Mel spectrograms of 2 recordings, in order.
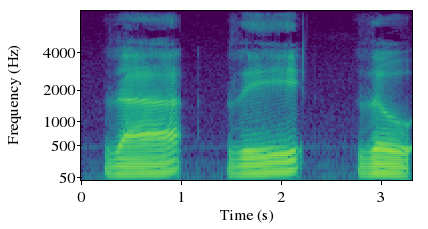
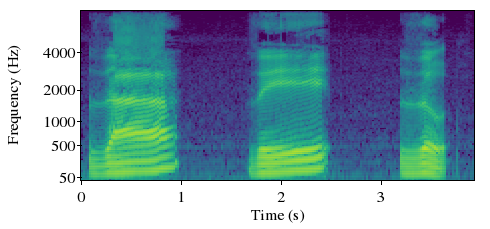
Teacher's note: Ini matobi ya, bacaan panjang. Za, zi, zu. Tapi jangan kepanjangan ya, cuman 2 ketukan. Za, zi, zu.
